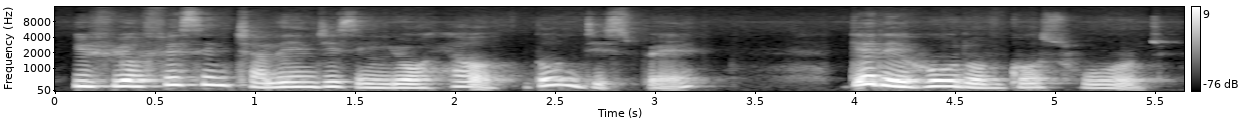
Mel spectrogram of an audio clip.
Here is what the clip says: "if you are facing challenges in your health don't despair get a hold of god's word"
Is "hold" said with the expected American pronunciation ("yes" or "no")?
yes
